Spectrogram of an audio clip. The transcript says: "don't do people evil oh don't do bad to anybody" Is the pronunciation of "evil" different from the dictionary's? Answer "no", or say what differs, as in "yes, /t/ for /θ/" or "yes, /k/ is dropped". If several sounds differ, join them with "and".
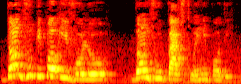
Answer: no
